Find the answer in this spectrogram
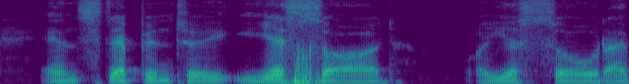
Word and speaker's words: Yesod: Okay, and then you step down past the heart and step into Yesod, or Yesod, I pronounce it.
